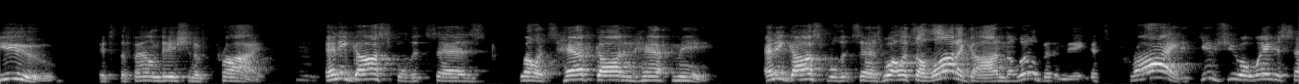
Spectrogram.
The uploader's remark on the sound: Sermon delivered at Pilgrim Baptist Church on Sunday, January 24, 2021, at 11:15 am. Jere Whitson Rd.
